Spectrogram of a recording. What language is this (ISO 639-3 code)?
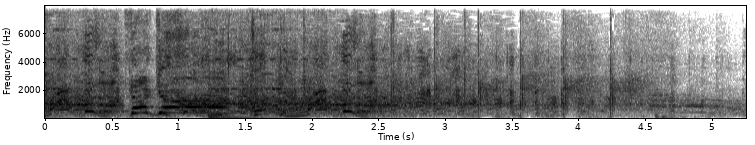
jpn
